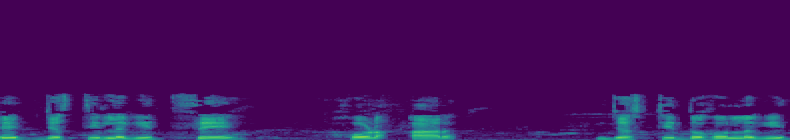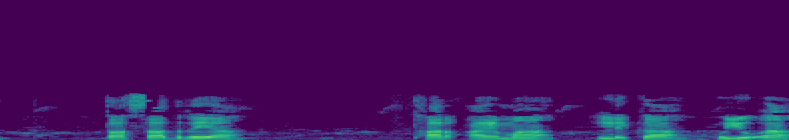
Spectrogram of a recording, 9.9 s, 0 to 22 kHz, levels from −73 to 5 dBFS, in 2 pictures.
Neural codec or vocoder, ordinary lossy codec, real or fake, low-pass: none; MP3, 32 kbps; real; 7.2 kHz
